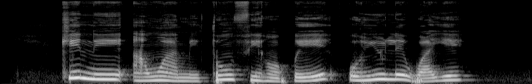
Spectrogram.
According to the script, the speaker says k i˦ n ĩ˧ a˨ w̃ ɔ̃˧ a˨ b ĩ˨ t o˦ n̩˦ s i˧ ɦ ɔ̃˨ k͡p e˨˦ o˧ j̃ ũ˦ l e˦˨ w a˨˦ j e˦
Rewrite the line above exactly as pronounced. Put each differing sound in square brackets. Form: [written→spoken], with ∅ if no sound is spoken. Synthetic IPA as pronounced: k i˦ n ĩ˧ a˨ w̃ ɔ̃˧ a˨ [b→m] ĩ˨ t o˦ n̩˦ [s→f] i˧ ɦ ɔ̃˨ k͡p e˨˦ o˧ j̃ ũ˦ l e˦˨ w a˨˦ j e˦

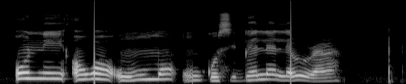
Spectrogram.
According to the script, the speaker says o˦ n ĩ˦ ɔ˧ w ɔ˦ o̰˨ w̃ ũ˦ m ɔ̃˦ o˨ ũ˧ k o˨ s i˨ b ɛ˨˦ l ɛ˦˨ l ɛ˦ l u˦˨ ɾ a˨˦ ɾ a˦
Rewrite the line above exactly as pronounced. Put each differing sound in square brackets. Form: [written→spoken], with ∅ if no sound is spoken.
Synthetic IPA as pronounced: o˦ n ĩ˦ ɔ˧ w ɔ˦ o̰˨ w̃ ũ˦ m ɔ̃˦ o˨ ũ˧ k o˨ s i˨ b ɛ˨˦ l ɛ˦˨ l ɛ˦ [l→ɾ] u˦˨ ɾ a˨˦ ɾ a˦

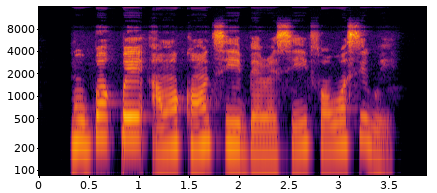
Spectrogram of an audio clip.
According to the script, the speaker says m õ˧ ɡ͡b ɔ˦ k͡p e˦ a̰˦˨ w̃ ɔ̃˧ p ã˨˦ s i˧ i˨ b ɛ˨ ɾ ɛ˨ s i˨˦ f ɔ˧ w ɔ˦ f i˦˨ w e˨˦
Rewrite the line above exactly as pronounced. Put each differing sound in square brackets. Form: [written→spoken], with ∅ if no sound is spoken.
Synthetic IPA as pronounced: m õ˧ ɡ͡b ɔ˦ k͡p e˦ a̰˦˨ w̃ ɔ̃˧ [p→k] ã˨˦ [s→t] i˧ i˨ b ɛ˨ ɾ ɛ˨ s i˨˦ f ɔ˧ w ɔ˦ [f→s] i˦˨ w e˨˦

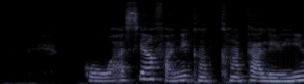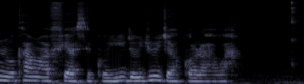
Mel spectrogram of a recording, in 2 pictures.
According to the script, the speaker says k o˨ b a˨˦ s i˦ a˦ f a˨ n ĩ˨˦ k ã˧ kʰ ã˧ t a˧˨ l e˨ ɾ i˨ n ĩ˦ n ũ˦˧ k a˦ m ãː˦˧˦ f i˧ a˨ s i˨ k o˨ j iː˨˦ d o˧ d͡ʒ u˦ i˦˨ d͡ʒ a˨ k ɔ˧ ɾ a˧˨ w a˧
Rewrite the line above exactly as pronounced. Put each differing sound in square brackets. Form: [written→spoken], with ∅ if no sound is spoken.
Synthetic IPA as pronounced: k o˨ [b→w] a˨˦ s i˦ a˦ f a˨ n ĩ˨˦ k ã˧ kʰ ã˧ t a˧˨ l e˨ ɾ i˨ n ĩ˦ n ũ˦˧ k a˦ m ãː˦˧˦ f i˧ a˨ s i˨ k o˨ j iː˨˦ d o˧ d͡ʒ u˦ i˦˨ d͡ʒ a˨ k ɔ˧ ɾ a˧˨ w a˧

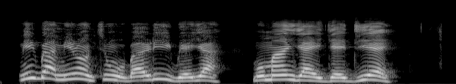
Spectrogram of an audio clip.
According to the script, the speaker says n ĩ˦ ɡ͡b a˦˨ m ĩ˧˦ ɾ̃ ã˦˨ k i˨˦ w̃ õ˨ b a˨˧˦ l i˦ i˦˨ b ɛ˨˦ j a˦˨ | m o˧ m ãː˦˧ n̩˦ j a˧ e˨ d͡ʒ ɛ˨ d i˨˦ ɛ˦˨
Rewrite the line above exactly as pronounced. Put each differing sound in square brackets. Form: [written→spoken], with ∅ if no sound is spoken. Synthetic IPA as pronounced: n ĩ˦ ɡ͡b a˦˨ m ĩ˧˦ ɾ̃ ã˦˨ [k→t] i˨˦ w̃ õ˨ b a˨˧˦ [l→ɾ] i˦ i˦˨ [b→ɡ͡b] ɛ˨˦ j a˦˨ | m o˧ m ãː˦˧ n̩˦ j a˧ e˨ d͡ʒ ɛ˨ d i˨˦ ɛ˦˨

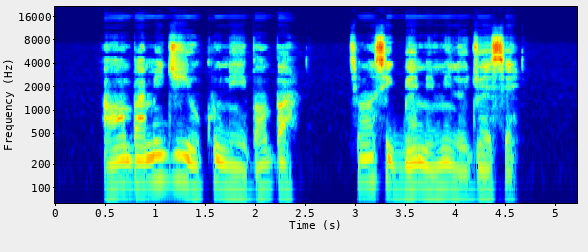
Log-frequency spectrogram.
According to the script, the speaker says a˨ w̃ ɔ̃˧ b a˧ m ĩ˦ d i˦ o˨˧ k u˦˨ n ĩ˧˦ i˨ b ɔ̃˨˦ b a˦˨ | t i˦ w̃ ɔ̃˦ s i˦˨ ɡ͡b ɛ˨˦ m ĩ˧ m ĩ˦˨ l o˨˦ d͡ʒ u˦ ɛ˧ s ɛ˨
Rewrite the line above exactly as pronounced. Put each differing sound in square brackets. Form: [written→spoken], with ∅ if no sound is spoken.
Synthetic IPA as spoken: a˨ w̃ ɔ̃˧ b a˧ m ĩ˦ [d→d͡ʒ] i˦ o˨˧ k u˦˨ n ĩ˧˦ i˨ b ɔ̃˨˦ b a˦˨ | t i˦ w̃ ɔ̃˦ s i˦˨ ɡ͡b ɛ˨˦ m ĩ˧ m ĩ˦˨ l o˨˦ d͡ʒ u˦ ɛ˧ s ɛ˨

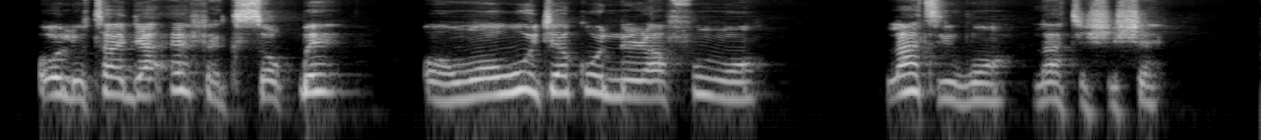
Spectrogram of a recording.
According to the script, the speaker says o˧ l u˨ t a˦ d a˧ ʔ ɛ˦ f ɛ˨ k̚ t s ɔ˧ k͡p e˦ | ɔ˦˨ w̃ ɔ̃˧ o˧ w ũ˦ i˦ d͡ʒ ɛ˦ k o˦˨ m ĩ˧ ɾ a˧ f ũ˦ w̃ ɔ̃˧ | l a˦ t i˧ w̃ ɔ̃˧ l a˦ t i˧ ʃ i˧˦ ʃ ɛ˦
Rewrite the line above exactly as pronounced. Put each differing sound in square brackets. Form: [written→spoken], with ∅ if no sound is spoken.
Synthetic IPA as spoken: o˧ l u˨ t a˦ [d→d͡ʒ] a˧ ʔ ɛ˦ f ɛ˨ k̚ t s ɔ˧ k͡p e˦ | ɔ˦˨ w̃ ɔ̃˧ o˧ w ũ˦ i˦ d͡ʒ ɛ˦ k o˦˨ [m→n] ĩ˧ ɾ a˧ f ũ˦ w̃ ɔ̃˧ | l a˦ t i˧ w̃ ɔ̃˧ l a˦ t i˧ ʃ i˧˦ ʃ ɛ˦

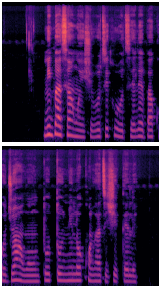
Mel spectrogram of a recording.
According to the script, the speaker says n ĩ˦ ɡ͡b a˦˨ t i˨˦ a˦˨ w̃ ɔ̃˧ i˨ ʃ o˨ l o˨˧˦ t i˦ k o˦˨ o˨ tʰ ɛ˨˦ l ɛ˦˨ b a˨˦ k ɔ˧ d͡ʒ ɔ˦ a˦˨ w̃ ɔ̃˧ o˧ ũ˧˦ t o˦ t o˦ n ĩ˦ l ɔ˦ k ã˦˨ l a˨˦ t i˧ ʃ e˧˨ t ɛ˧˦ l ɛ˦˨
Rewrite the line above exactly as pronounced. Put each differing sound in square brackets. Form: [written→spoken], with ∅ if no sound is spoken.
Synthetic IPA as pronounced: n ĩ˦ ɡ͡b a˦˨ t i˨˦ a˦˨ w̃ ɔ̃˧ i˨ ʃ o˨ [l→ɾ] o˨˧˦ t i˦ k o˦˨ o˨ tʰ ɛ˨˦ l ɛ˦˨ b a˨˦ k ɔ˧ d͡ʒ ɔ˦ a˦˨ w̃ ɔ̃˧ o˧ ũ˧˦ t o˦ t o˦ n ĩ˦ l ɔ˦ k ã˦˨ l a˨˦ t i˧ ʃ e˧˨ t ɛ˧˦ l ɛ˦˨

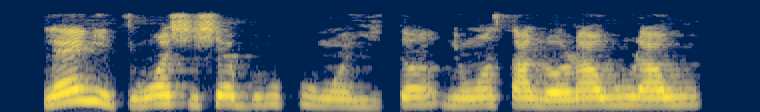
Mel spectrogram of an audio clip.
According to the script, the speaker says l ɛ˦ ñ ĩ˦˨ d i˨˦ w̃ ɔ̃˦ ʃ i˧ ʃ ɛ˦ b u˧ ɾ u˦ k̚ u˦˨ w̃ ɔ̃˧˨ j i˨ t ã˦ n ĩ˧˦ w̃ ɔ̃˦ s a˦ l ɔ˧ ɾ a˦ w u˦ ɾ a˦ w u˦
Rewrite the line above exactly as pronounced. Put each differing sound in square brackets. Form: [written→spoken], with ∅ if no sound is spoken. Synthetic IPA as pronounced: l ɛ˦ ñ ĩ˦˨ [d→t] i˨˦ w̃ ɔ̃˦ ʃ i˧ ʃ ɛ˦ b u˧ ɾ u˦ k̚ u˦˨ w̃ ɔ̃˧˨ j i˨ t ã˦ n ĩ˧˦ w̃ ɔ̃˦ s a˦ l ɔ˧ ɾ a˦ w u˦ ɾ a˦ w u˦

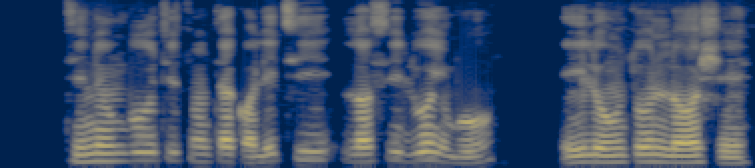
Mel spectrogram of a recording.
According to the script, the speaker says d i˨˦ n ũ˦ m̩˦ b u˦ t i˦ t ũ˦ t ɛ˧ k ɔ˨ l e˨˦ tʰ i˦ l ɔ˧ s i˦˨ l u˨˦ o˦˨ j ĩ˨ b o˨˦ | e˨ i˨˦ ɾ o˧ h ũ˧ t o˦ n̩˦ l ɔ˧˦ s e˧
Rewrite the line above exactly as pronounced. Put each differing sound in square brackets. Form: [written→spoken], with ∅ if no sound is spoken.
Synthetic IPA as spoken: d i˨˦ n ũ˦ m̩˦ b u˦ t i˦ t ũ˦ t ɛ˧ k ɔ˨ l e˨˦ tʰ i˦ l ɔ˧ s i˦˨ l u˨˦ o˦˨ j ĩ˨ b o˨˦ | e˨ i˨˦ [ɾ→l] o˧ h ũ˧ t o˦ n̩˦ l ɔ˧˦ [s→ʃ] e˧

